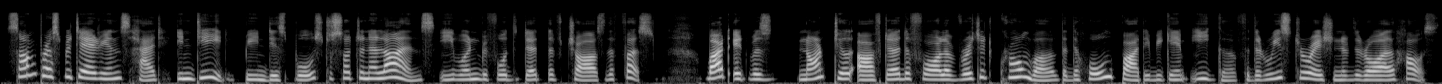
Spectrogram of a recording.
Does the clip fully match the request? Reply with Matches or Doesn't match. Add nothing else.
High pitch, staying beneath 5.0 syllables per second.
Doesn't match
